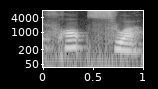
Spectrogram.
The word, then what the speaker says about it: François: 좀 옛날식의 이름이긴 하지만 프랑수아라고 해요. S로 발음 나기 때문에 프랑수아 많이 들어보셨죠?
